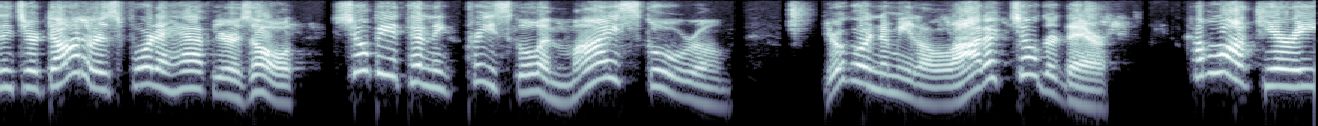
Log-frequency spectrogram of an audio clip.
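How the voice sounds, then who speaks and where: At a moderate pace, a woman performs a put-on character voice pitched extremely high. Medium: read story.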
